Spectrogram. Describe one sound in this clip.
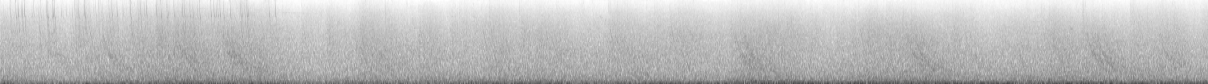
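Explosions boom again and again.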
